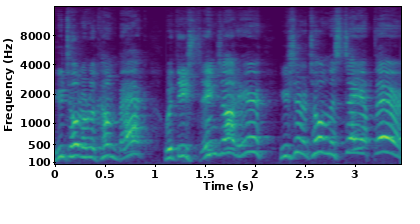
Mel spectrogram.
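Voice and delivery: high, loud, freaked-out, panicking yelling.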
